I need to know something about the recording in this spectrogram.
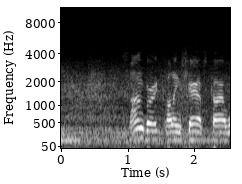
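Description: A man talks over the drone of an engine.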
